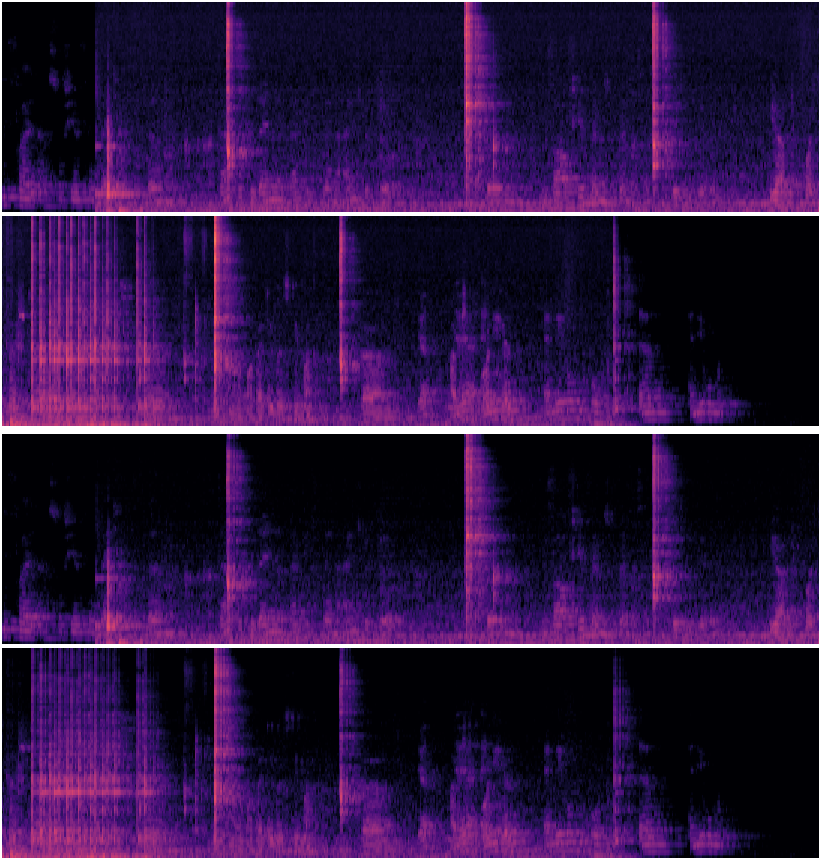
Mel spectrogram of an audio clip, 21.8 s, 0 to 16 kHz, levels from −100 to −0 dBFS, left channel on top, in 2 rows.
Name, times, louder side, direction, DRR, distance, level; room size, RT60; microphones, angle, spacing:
voice 1, 0.0-1.5 1.9-2.3 2.9-5.2 6.5-6.9 7.2-9.6 16.4-16.6 16.9-17.8 18.1-19.1 19.4-19.8 20.0-20.5, equal, 15° left, -2 dB, 4.9 m, -62 dB
sound 1, 1.2-19.1, left 9 dB, 60° left, 1.8 m, -44 dB
voice 2, 10.2-13.1 13.7-15.1 15.7-16.2 16.9-17.7, left 2 dB, 85° left, 1 dB, 4.1 m, -59 dB
28.5 x 21.5 x 4.3 m, 0.99 s
head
